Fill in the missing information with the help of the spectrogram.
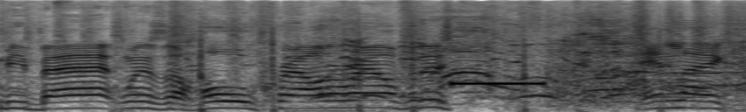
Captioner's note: beep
